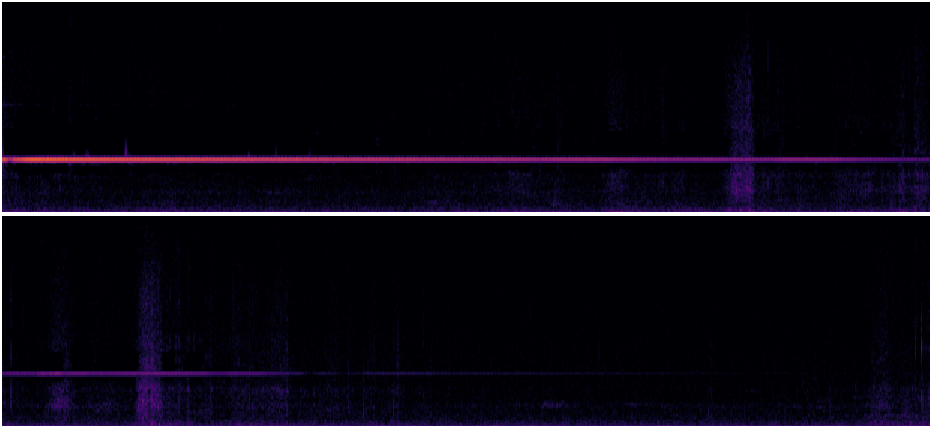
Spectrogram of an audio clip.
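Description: A high-pitched angel tuning fork, just struck against another fork, ringing one clear, steady high tone that slowly fades away over about eight seconds.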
